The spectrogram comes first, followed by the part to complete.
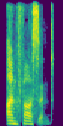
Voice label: "unfastened", Indian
